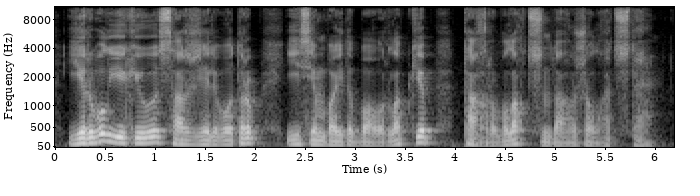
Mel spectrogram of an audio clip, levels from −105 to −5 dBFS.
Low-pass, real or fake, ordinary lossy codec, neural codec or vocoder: none; real; none; none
